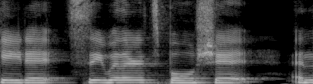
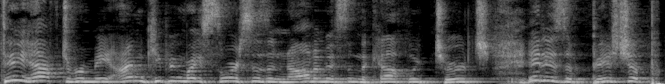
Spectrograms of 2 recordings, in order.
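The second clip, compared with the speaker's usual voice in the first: put-on New England accent, pitched up; 5 semitones higher than usual. Retelling Ed answering a skeptic on a show: imitating Ed Warren's New England accent. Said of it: "He has that New England accent".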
